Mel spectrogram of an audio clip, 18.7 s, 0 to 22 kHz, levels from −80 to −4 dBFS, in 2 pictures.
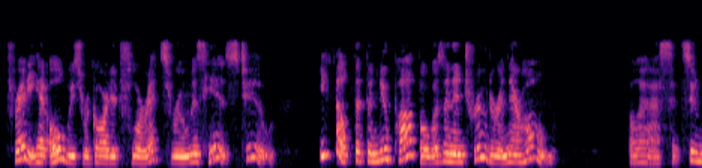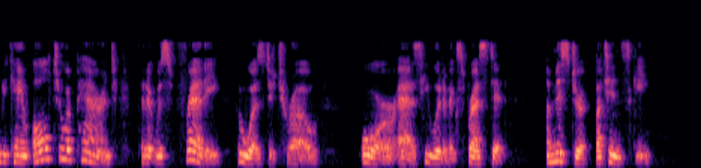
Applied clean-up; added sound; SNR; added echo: none; none; none; none.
